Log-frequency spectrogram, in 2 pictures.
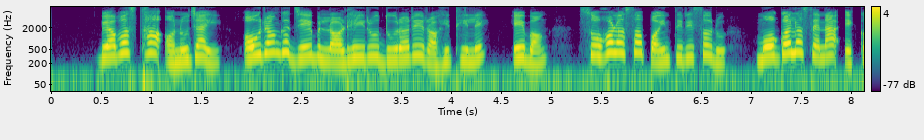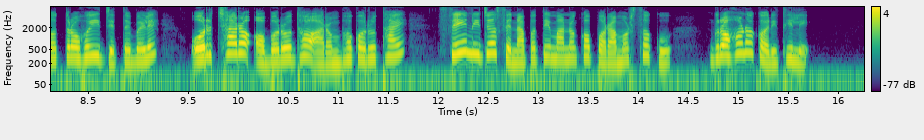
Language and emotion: Odia, neutral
